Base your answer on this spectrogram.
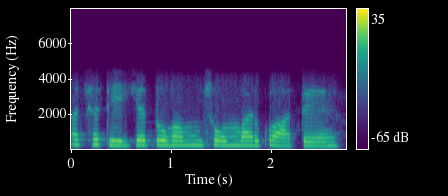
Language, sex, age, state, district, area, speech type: Hindi, female, 30-45, Madhya Pradesh, Gwalior, rural, conversation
